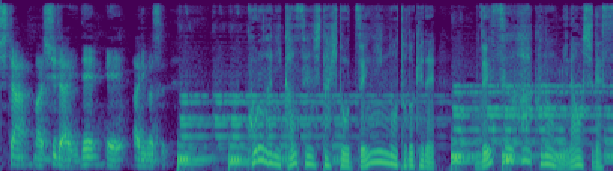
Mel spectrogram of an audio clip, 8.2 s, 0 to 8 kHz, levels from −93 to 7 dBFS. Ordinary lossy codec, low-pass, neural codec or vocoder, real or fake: none; 7.2 kHz; vocoder, 44.1 kHz, 128 mel bands every 256 samples, BigVGAN v2; fake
